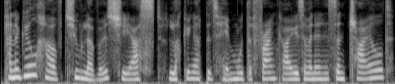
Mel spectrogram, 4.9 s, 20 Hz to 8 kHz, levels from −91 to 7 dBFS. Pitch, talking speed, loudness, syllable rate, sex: 230 Hz, 245 wpm, -18 LUFS, 5.3 syllables/s, female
